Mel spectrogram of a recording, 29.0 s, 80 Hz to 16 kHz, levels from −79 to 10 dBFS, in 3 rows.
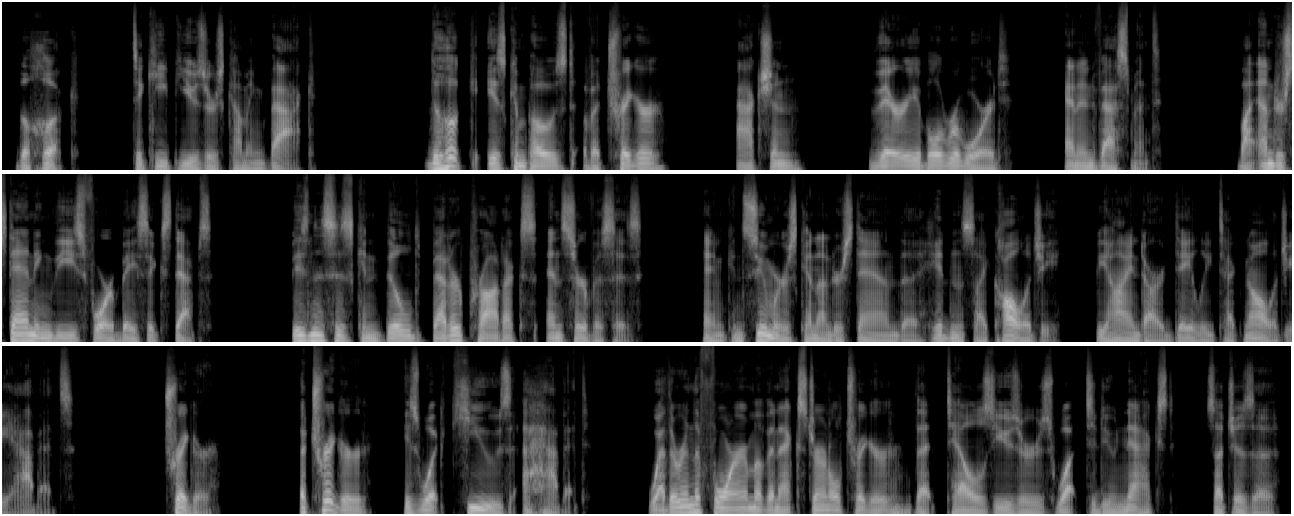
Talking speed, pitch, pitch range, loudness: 145 wpm, 90 Hz, 80-110 Hz, -24 LUFS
